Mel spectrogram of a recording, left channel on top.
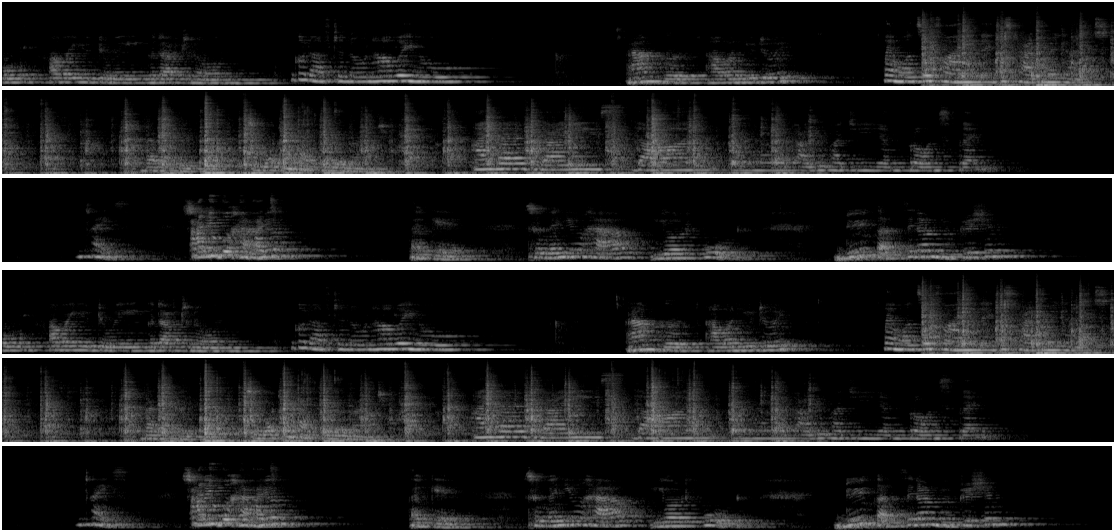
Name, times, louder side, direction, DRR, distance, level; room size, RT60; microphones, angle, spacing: voice 1, 0.0-2.3 6.2-7.9 12.5-15.0 23.0-23.5 24.0-25.0 26.3-26.8 27.1-29.6 29.9-30.2 30.6-32.2, right 1 dB, 55° right, 0 dB, 2.1 m, -37 dB
voice 2, 2.7-4.7 8.8-11.1 15.8-21.1 24.1-25.0, left 1 dB, 10° left, 3 dB, 0.4 m, -35 dB
Run, 9.2-19.2, equal, 10° right, 1.2 m, -35 dB
9.6 x 6.3 x 2.3 m, 1.0 s
head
